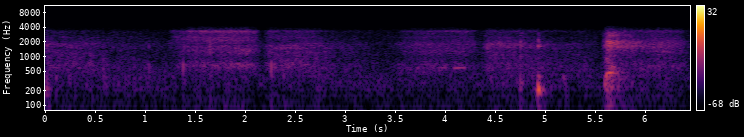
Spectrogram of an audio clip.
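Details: Young boy (toddler) sound asleep on a hardwood dining-room floor after a car nap: soft, breathy snoring, a few raspy breath cycles with light snorts over quiet room noise.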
